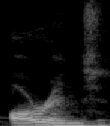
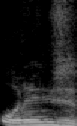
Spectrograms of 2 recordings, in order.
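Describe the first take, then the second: First: The word is said with an English pronunciation. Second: The word is said with a Brazilian Portuguese pronunciation. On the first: "na pronúncia inglesa" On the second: "na pronúncia que a gente gosta de falar às vezes"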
